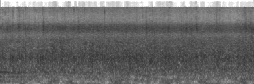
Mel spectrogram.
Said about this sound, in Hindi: उनका जोरदार ताली बजाकर सभी स्वागत करें।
